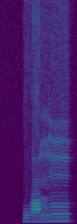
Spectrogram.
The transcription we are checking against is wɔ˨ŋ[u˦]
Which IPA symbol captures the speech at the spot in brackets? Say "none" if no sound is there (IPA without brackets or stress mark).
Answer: ũ˦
